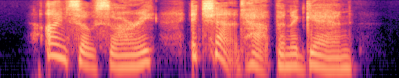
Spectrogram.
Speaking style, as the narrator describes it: she answered, in the firm, bright tone she had learned from her mother

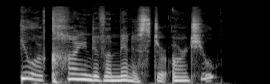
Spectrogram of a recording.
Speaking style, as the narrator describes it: asked timidly

